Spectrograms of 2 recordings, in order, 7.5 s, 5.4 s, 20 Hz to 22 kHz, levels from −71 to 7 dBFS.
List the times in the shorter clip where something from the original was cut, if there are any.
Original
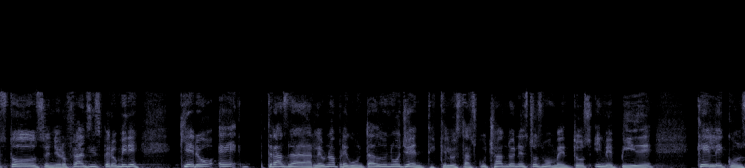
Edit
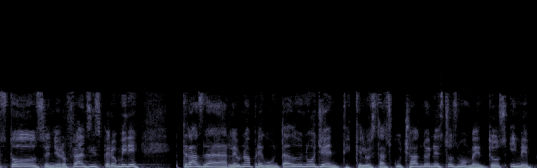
0:01.7

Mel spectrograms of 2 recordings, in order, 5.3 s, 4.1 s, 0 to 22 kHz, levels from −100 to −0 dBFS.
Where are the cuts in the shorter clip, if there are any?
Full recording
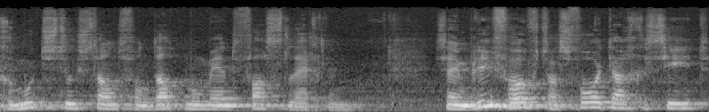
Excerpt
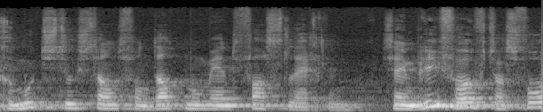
0:02.8

